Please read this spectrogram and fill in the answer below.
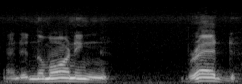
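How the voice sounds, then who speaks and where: An actor playing a stern, solemn prophet who addresses his people in a declamatory, deliberate way in a children's audio Bible drama. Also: medium pitch, lively intonation, warm tone. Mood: solemn, proclaiming.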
